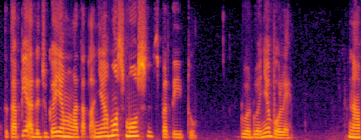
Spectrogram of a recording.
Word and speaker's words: moshi-moshi: Seperti itu ya, hurufnya ada bunyi shi di belakang, tetapi diucapkannya yosh. Selain itu, kalau di telepon, mungkin juga minasan pernah mendengar orang mengatakan mos-mos, seperti itu ya.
